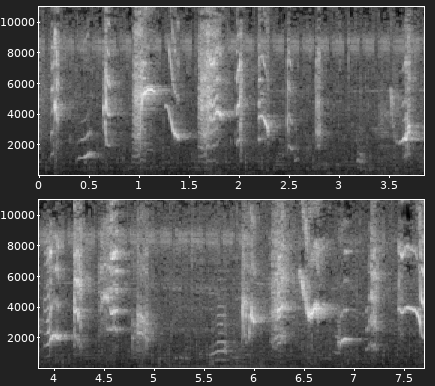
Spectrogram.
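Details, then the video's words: A wild starling pours out a fast, rambling song of sharp whistles, squawks, rasps and clicks, mostly high-pitched and changing note every fraction of a second. "Masteran Jalak Super Gacor – Ultimate Wild Starling Sound Effect"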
